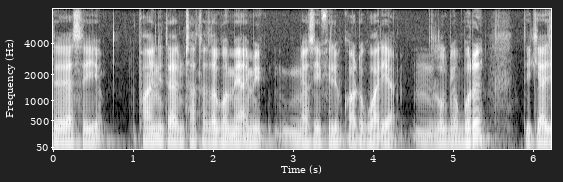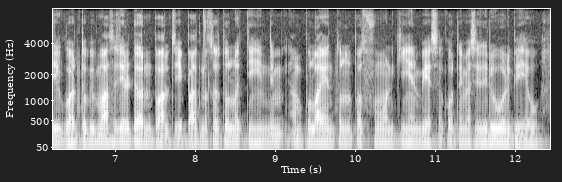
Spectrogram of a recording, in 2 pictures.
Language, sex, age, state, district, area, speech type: Kashmiri, male, 18-30, Jammu and Kashmir, Pulwama, rural, spontaneous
